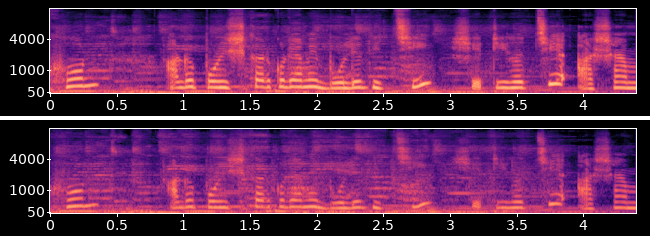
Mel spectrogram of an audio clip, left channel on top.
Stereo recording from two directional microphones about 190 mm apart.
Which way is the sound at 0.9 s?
25° left (ahead or behind).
